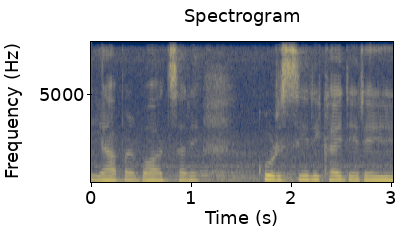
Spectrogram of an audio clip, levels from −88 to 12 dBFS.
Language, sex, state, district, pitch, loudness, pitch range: Hindi, female, Tripura, Unakoti, 205 Hz, -15 LUFS, 200-220 Hz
